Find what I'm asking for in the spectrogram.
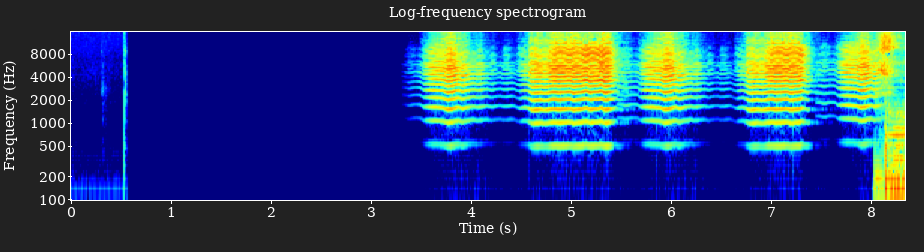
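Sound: mosquito buzzing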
